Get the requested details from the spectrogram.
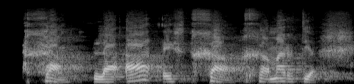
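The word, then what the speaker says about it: ἁμαρτία: fue la palabra en griego o bueno se pronuncia la a es jamartia y Y esa palabra en griego es la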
